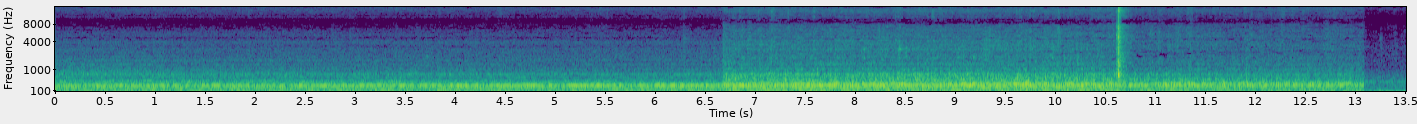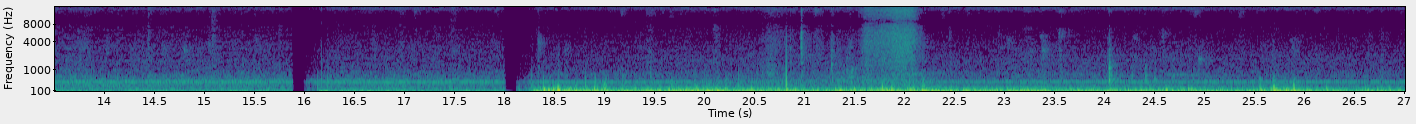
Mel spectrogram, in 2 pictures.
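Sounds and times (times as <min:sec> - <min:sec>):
kettle water rumbling: 0:00.2 - 0:13.1
kettle switch click: 0:10.5 - 0:10.9.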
